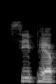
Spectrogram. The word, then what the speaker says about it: CPAP: the example used here CPAP stands for continuous positive airway pressure and what is unique about an acronym is that we can actually put it together and pronounce it as a word so CPAP in this case and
